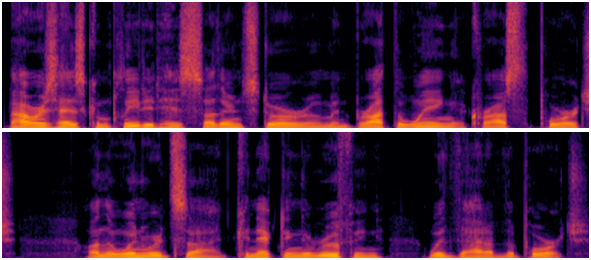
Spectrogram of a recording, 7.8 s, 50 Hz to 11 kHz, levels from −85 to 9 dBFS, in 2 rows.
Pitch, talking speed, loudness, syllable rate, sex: 130 Hz, 190 wpm, -18 LUFS, 5.1 syllables/s, male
